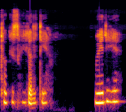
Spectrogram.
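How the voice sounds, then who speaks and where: A curt young husband who answers in short, clipped retorts, as a woman voices him for a fan-dub drama. The delivery stays very high and monotone. The sound is close and dry. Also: normal speed, vocal fry, no room sound. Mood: sarcastic.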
